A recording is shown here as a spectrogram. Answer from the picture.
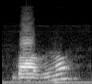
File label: "slowly", Macedonian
